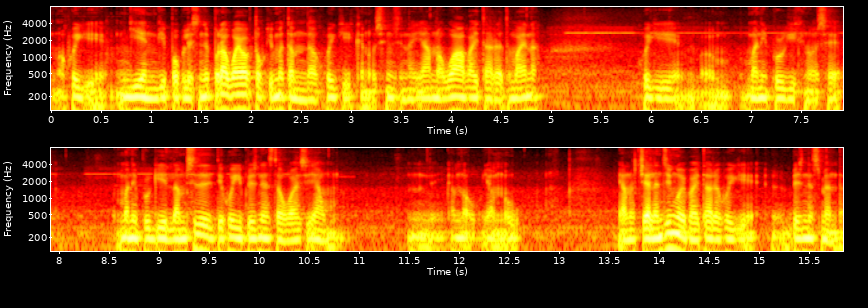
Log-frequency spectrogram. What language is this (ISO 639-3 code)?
mni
